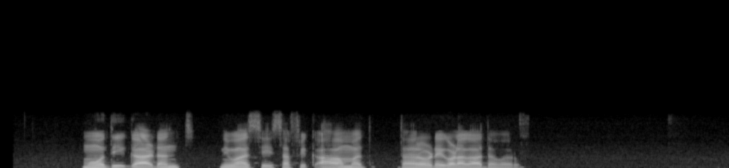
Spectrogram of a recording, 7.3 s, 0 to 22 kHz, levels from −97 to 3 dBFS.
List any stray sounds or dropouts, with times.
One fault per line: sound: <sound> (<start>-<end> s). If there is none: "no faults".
no faults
